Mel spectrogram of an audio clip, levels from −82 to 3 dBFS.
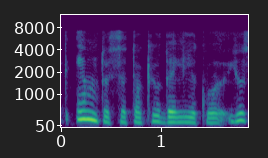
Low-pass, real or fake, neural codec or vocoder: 7.2 kHz; fake; codec, 16 kHz, 4 kbps, FreqCodec, smaller model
